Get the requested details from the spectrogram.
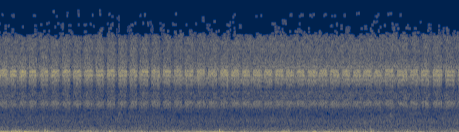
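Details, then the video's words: Continuous high, grating drone of cicadas filling an Italian park, faintly throbbing three times per second, over gusty low wind noise with small bumps. "Cicadas wind real atmosphere in an Italian park"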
